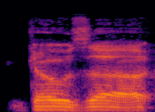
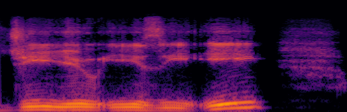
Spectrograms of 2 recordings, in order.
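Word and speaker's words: Gueuze: It's like Goza, almost it looks like, but it's Gueze.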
